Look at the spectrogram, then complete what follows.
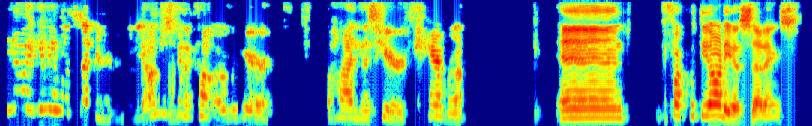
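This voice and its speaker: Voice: medium pitch, sing-song, brisk. A streamer chatting casually and swearing while fiddling with settings, the volume jumping unevenly from auto gain on a dull, lo-fi mic. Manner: loose, swearing, thinking aloud. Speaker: streamer drumming on a livestream. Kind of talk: casual livestream chat.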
